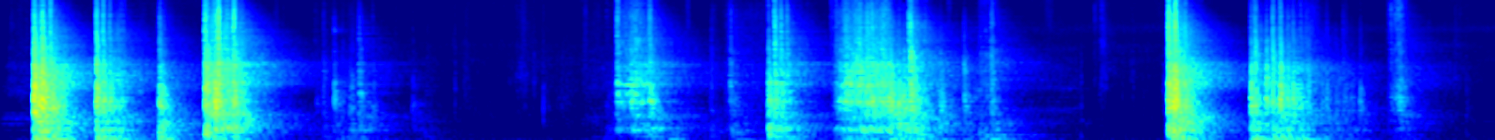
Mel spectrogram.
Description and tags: Shovel onto Flat Bed Truck Tray Ute
Loading a metallic shovel onto the back of a pickup truck or ute.
car, close, flat-bed, foley, hardware, load, metal, packing, pickup, prepare, shed, shovel, slam, tool, toolbox, trade, tray, truck, ute, work, workshop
